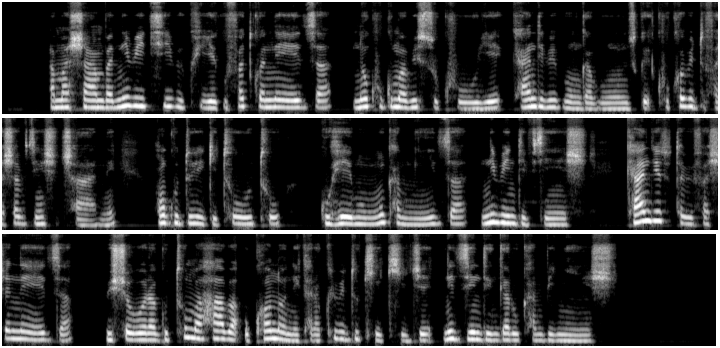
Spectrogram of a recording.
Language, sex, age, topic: Rundi, female, 18-24, agriculture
